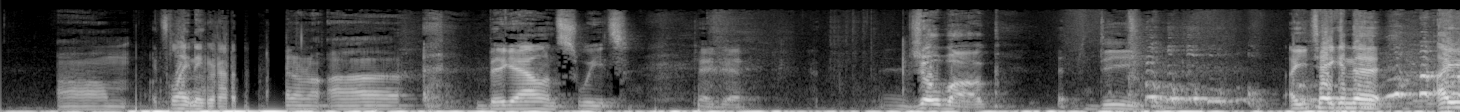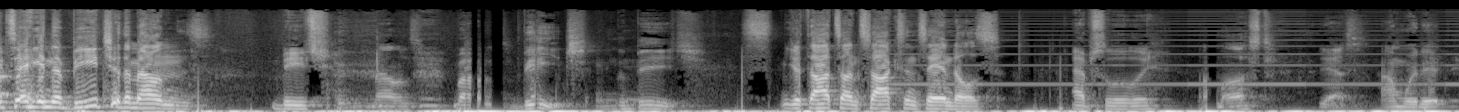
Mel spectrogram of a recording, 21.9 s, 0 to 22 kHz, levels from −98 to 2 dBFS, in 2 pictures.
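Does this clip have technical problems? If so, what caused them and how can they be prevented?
Yes. From 17.52 s to the end of the clip, a USB whine appears: a steady tone fixed at 1 kHz, sitting roughly 30 dB below the audio. The USB bus pulls current in bursts every 1 ms, one per frame, and that periodic draw is getting into the audio path through shared power or ground, leaving a constant 1 kHz tone. To prevent it, power the audio interface separately or break the ground path with a USB isolator, a ferrite-choked cable, or a different, less loaded port.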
